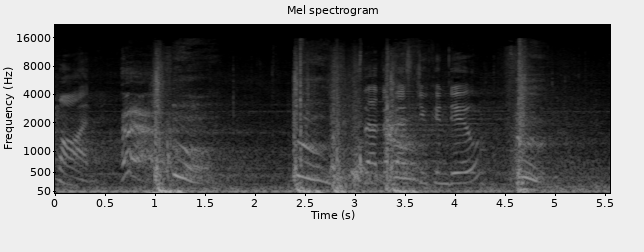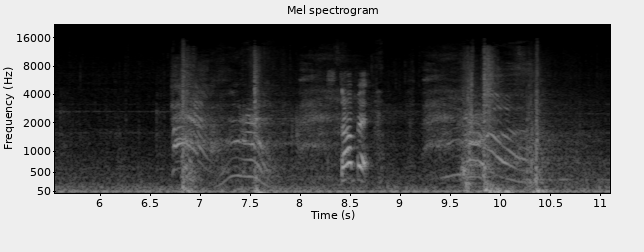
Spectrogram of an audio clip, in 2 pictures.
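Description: Punches thud during a fight.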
